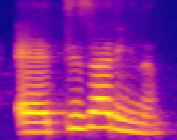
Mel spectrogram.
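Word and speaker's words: czarina: Tisarina. Apesar de ser escrito com SZ, a pronúncia é de um T, tá?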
